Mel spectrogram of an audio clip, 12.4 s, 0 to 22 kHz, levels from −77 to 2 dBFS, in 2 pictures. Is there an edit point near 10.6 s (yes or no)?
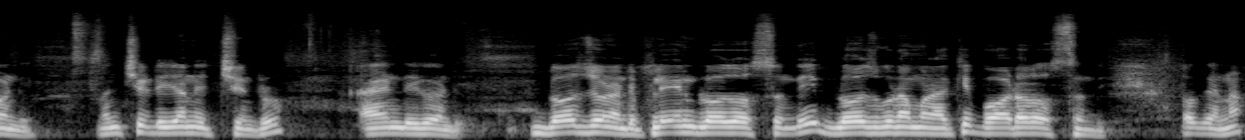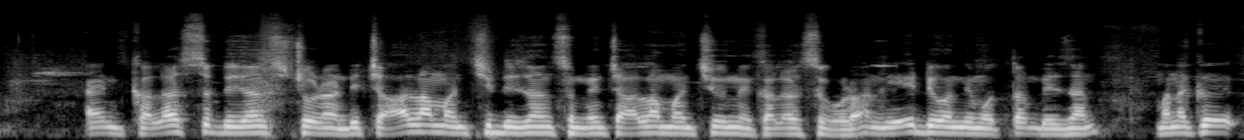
yes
